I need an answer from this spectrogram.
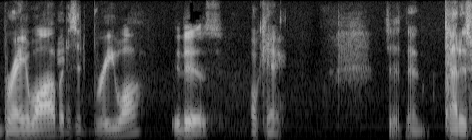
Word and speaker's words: Breiwa: And at the beginning, I just wanted to get your pronunciation, because I've been saying Breiwa, but is it Breiwa?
